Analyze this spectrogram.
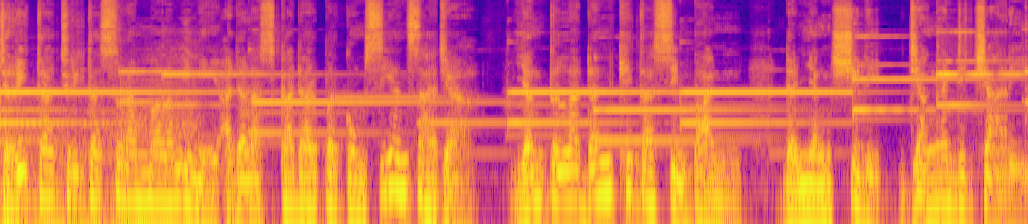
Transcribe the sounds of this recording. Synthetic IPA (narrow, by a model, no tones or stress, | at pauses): t͡ʃəɾit̪at͡ʃəɾit̪asəɾaŋːalaminia̰dalahsə̥kadarpərkɔŋsiansaɦad͡ʒa̰ | jaŋt̪əladaŋkʰit̪asimpa̰n | danjaŋʃilɪk̚d͡ʒaŋãndit͡ʃaɾḭ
